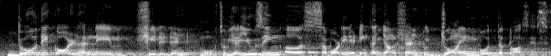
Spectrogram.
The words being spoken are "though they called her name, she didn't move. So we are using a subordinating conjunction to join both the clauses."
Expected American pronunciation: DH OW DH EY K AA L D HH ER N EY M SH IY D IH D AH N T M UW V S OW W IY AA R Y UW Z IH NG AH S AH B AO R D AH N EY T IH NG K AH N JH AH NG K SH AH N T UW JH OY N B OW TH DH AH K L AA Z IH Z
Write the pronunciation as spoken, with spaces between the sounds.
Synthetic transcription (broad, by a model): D OW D EY K AA L D HH ER N EY M SH IY D IH D AH N T M UW V S OW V IY AA R Y UW Z IH NG AH S AH B AO R D AH N EY T IH NG K AH N JH AH NG K SH AH N T UW JH OY N B OW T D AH K L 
